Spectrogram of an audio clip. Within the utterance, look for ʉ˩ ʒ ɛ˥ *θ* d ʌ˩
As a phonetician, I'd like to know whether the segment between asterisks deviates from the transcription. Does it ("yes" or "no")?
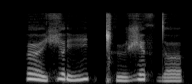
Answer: no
